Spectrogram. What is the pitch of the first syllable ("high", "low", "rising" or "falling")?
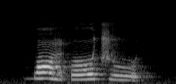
falling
